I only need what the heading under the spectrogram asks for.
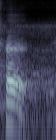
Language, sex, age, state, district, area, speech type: Maithili, male, 45-60, Bihar, Supaul, rural, read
